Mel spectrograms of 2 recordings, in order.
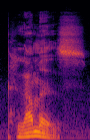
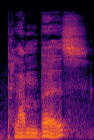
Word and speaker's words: plumbers: Notice how I pronounce the word plumbers. I don't say plumbers. We have a silent B.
